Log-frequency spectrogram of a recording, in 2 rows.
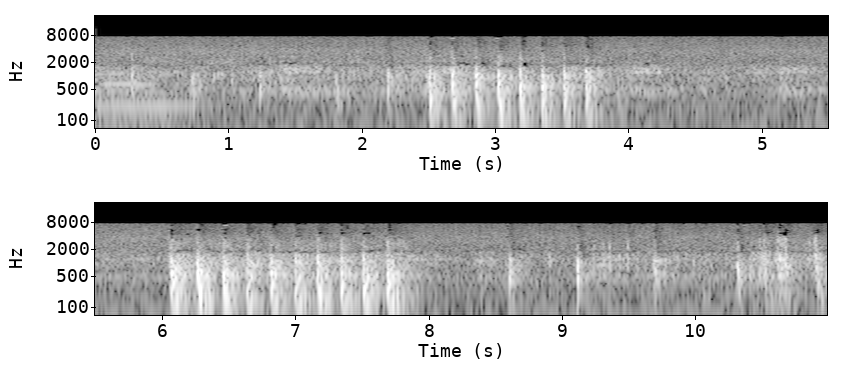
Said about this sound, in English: It was Angela's time, 6 o'clock, when I heard him on the stairway outside my door.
